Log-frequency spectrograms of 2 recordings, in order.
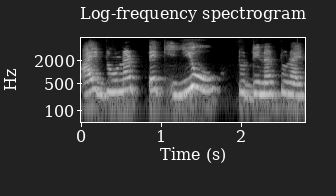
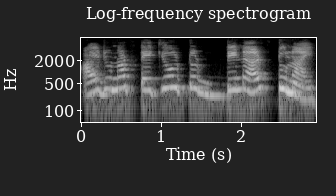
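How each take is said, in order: First: The word "you" carries the main stress. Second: The word "tonight" carries the main stress. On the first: Someone else will be taken, not you. "মানে আমি তোমাকে নিয়ে যাবো না, অন্য কাউকে।" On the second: It will not happen tonight, maybe another time. "মানে আজকে রাতে নিয়ে যাব না।"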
